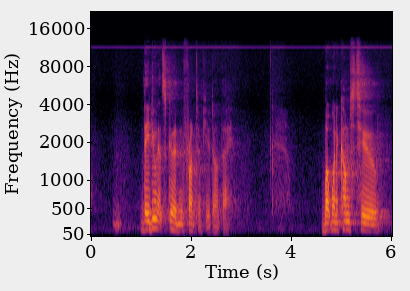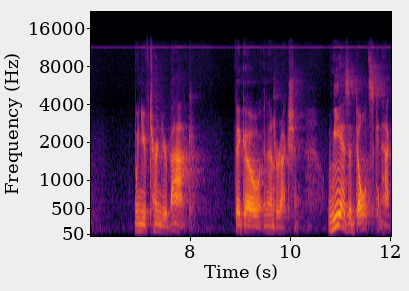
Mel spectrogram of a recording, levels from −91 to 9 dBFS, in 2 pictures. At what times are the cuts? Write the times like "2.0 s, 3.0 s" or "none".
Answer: 1.3 s, 9.7 s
